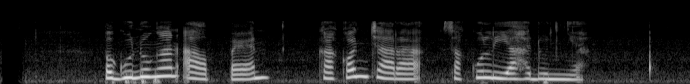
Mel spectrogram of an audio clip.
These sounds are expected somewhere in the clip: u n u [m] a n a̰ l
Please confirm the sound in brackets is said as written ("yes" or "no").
no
